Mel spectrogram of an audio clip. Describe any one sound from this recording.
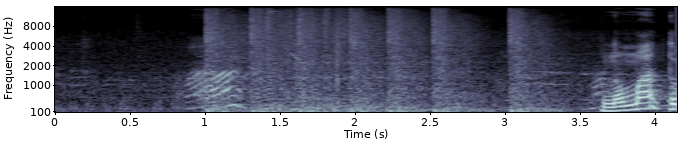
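Gunshots fire in a quick burst.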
